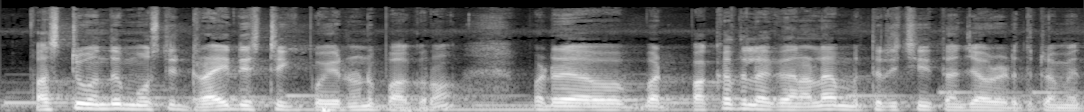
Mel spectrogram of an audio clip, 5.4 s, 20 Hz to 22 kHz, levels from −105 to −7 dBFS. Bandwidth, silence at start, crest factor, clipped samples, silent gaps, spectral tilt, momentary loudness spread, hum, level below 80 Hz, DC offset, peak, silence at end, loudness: 17 kHz; 0 s; 16 dB; under 0.1%; none; -6 dB/octave; 8 LU; none; -38 dBFS; under 0.1%; 0 dBFS; 0 s; -16 LUFS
